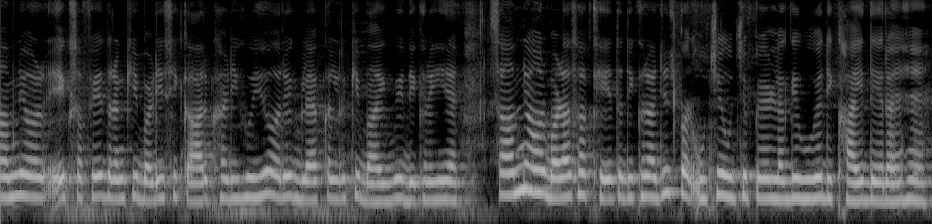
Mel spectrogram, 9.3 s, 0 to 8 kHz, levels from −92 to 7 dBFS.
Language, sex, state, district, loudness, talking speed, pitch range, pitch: Hindi, female, Uttar Pradesh, Deoria, -28 LUFS, 265 wpm, 220-250 Hz, 235 Hz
